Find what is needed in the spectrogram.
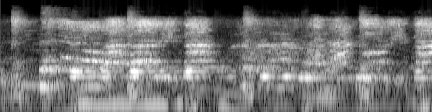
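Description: A group of young children singing together in Indonesian over instrumental backing music with a steady bass line.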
